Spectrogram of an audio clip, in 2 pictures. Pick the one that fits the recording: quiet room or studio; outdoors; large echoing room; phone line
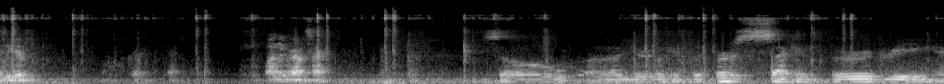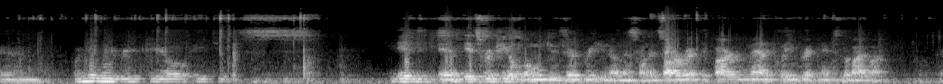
large echoing room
